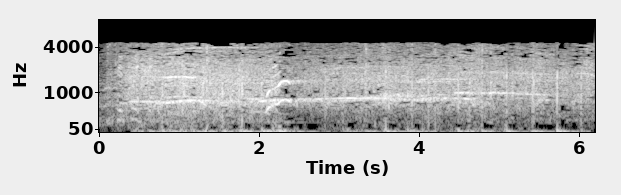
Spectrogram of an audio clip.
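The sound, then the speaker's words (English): The audience of the show Beyond Hope applauds steadily for several seconds. The clapping is dense, with a few whistles and whoops cutting through, and it eases slightly partway but stays full until the end. “You're supposed to applaud now.”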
